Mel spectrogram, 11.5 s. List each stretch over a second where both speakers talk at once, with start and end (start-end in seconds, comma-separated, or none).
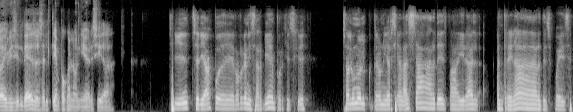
none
